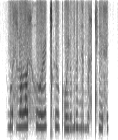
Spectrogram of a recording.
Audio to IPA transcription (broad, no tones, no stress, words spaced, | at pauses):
ɡʷesʎulˠʉs xuːɭi ǀʰʉːkʷʼejʉbʉː ɡʲubuscʰis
